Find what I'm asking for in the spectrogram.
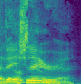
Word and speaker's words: Deschanel: Is her name pronounced that? – No, it's Deschanel.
